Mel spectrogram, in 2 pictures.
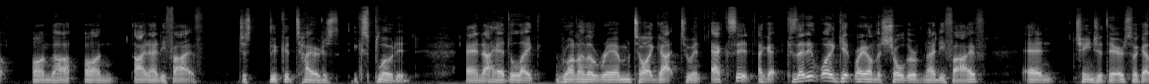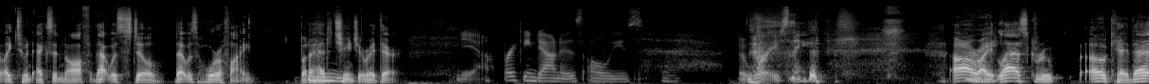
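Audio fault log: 15.03–16.34 s, zipper noise: after "I had to mm" the level drops about ten dB in 2 dB jumps, roughly four a second, each step ticking audibly, until "breaking down is always".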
